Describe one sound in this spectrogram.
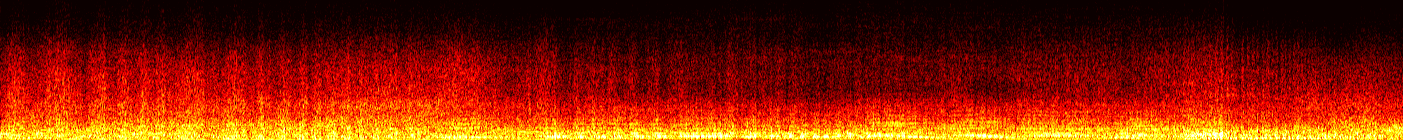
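Wind rushes past in flight.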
